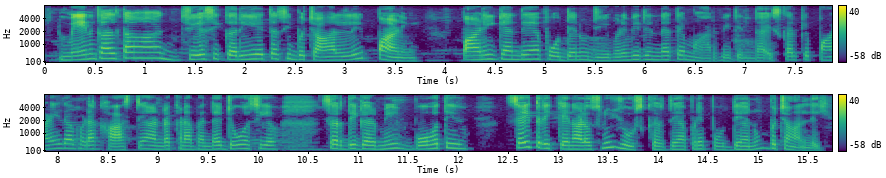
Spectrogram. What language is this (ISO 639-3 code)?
pan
